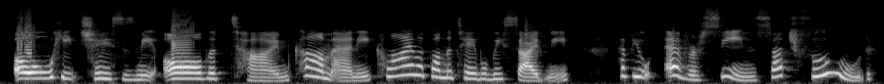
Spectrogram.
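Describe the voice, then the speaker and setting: In a squeaky, put-on character voice, a woman projects loudly at a high pitch with very wide pitch swings and a fairly slow pace. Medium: read story. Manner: grand, excitable.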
